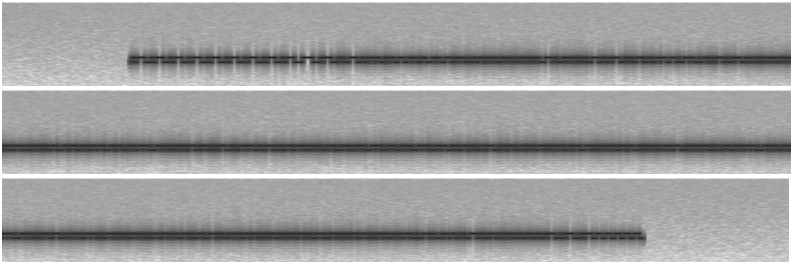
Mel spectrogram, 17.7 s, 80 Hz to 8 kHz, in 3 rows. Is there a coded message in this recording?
Yes: NAVTEX (SITOR-B), 100 baud, 170 Hz shift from 1.0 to 16.6 s, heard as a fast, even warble, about 1000 Hz centre. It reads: ZCZC DL03 NAV WARNING 11. WRECK IN PSN 06-13N 148-08W. WIDE BERTH REQUESTED. NNNN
